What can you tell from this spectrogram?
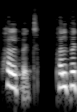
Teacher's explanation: the first part is aspirated the second is not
